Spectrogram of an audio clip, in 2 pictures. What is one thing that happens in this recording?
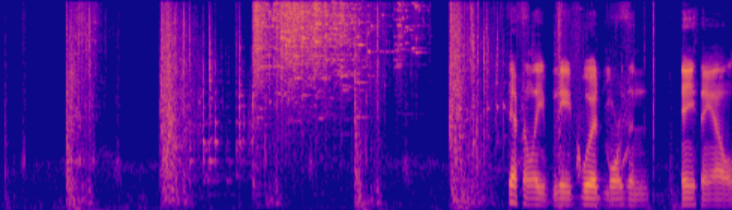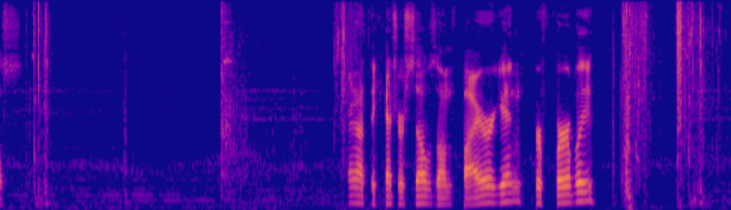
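An axe chops into wood with sharp, hollow knocks.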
